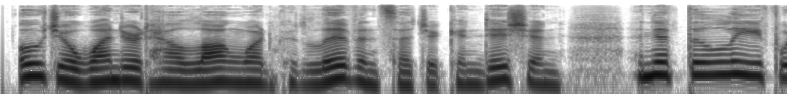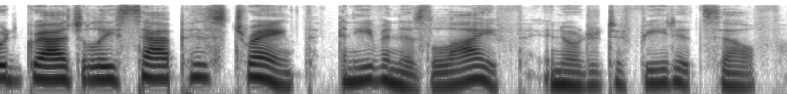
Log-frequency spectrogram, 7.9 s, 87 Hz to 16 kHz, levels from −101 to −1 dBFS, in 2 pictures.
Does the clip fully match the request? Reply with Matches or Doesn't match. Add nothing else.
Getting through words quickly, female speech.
Matches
